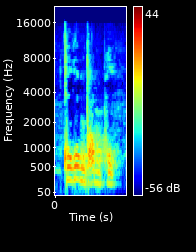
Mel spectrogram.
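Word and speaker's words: 古公亶父: 고공담보. 이거 보라고 읽어요. 부자로도 쓰는데 하여간 보라고 읽는데 이런 것들이 하여간 이제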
